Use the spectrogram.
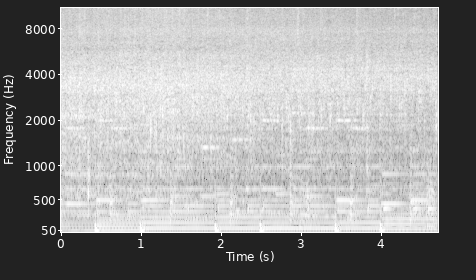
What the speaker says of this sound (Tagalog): So, hotdog muna ang una natin lutuin.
